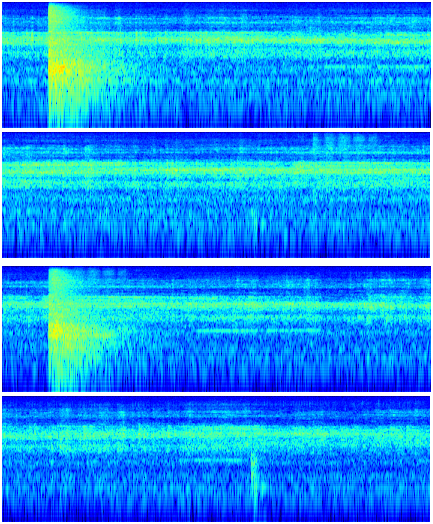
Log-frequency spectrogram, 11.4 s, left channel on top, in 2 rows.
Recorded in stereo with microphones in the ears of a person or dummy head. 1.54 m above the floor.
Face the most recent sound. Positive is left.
turn(degrees=60)  # may be behind; listen again after turning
